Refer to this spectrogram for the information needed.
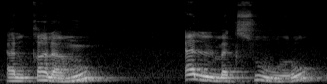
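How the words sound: There is a pause between the two words. "si tu as décidé de t'arrêter entre les deux mots"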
